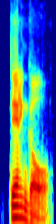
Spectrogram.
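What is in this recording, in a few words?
"dangle", American English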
